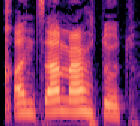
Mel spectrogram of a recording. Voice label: "qiancamahdut", Archi

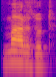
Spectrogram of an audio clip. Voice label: "marzut", Archi

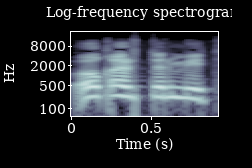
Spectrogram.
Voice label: "oqierttur", Archi

